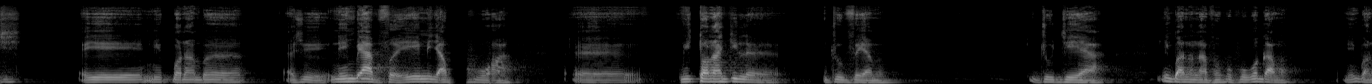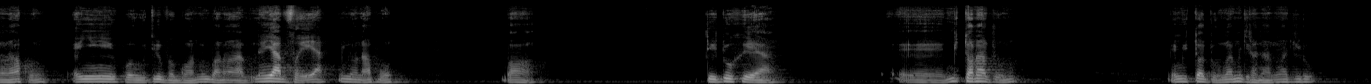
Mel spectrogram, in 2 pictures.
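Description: It's a speech recording with three separate problems bunched into the first ten seconds or so. Right after "mí dza", from about 4.49 to 4.97 s, you get repeated packet loss with that robotic sound: four holes in quick succession, the longest about 168 ms, each patched by stretching out the last bit of audio. Roughly half that half-second is concealment rather than real signal, so it comes out choppy with small pieces just gone. Straight after that, from 5.04 to 8.51 s, there's a call bitrate drop, from 64 down to 28 kbps, sitting at the bottom for about 3.4 s. The bandwidth estimate fell and the encoder was forced to spend far fewer bits, so the speech turns coarser and duller, a bit rough and watery, until the rate climbs back. Then from 9.45 to 10.61 s there's a jitter buffer speed-up. The receiver had built up more buffered audio than it wanted and trimmed it by repeatedly cutting out tiny pitch-period-sized slivers, around 150 ms in total. 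The pitch stays put but the speech plays at about 113% speed, so that stretch sounds noticeably hurried.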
